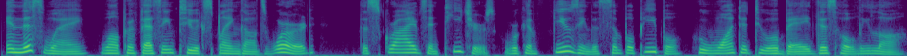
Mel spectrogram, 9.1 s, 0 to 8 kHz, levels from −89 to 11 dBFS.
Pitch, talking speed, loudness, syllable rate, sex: 155 Hz, 165 wpm, -21 LUFS, 4.8 syllables/s, female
